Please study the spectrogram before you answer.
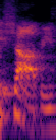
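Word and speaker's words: Shoppes: submersible sandwich shoppies uh i say shoppies because the shop is spelled s-h-o-p-p-e-s and not the american way s-h-o-p get it shoppies hey is shoppies french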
